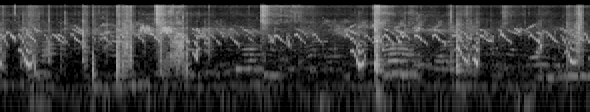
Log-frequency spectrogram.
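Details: Young grey francolins of the Iranian type calling together: dense runs of thin, falling peeps repeated many times a second, with sharp clattering knocks and handling noise in between.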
